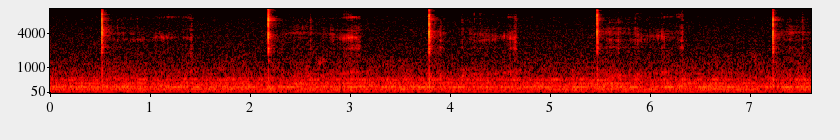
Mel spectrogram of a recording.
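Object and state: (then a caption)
Stainless steel spoon. A flat metal utensil handle scrapes across the bowl of a large stainless steel spoon made of thin, solid metal. Five short, bright metallic clicks land at fairly even intervals, with soft scraping swishes between them. Each click dies away almost instantly over a quiet low background hum.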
